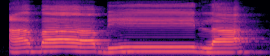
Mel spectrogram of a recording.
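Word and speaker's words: أبابيل: দেখতেছেন তারা বলবেন হ্যাঁ যদি আমরা এখন এখানে ওয়াকফ করি তাহলে লামের উপর এই জবরকে বাদ দিয়ে দিতে হবে তাহলে লামের উপর কি দিব সাকিন দিব কিভাবে পড়বো আবাবিল এখানে কিন্তু তিন আলিফ টান দিতে হবে একটি নিয়ম স্মরণ রাখবেন ওয়াও আলিফ ইয়া কি বললাম ওয়াও আলিফ ইয়া এর পরে যদি ওয়াকফ করা হয় তাহলে সেখানে তিন আলিফ টানতে হয় যেমন এখানে ইয়া এর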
